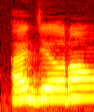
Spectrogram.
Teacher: ya sukunnya sudah bawaannya cara bacanya dipantulkan dan pantulannya kecil AJ ro dibaca secara tafkhim karena ro berbaris fathah tanwin jadi bacanya tebal tebal itu artinya pangkal lidah kita naik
